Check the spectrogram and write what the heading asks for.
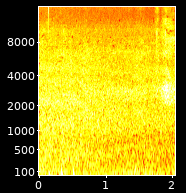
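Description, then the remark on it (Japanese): A steady, hissing wash of surf rolls on without pause, with low rumbling beneath and a faint breezy roughness, as waves break along a beach on the coast in autumn. No one speaks. “今、海岸に来て、海岸に座って配信しております。”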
